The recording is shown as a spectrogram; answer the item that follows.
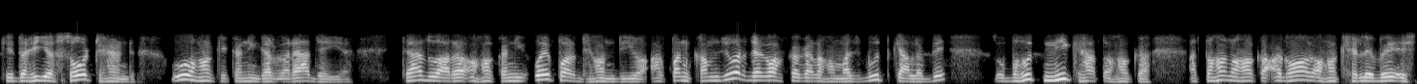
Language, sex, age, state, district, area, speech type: Maithili, male, 18-30, Bihar, Saharsa, rural, conversation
